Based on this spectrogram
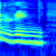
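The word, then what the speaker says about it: wring: कर रहे हैं फिर यह रिंग इसको भी डब्लू से स्टार्ट हो रही है स्पेलिंग डब्लू साइलेंट रहेगा और आठ से हम स्पेलिंग को रीड करेंगे रिंग रिंग का मतलब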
